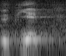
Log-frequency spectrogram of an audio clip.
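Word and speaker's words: Gbulpie: Speaker, there's a community called Bulpie. It's Bulpie. It's supposed to be G-B-U-L-P-I-E, Bulpie. Bulpie.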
